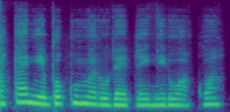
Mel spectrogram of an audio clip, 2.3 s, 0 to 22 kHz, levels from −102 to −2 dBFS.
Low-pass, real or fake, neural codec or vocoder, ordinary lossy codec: none; fake; codec, 44.1 kHz, 1.7 kbps, Pupu-Codec; none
